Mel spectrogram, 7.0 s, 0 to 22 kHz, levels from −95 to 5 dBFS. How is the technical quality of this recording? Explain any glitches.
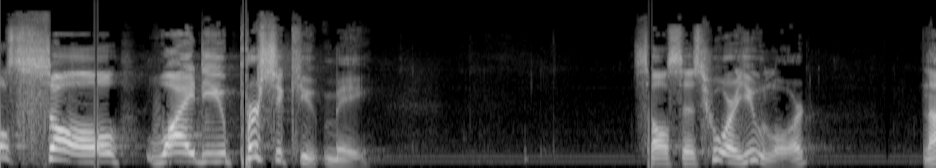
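The speech recording has three short dropouts.

Corrupt frame muted at 0.71 to 0.75 s (just before "why do you"), 1.81 to 1.86 s (right after "why do you"), and 4.87 to 4.91 s: the decoder rejected damaged compressed frames and the player substituted silence. Each gap cuts in abruptly, lasting roughly one frame length, with the second long enough to suggest two, and the timing of the surrounding speech stays intact.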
